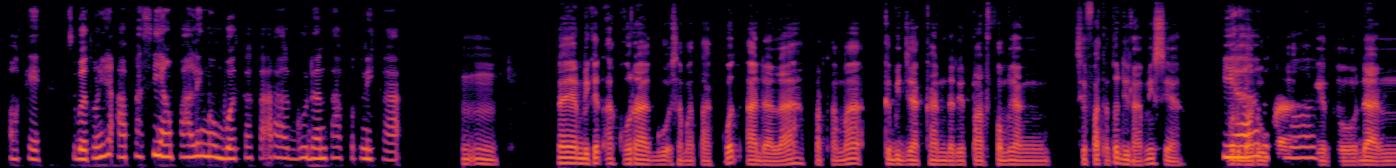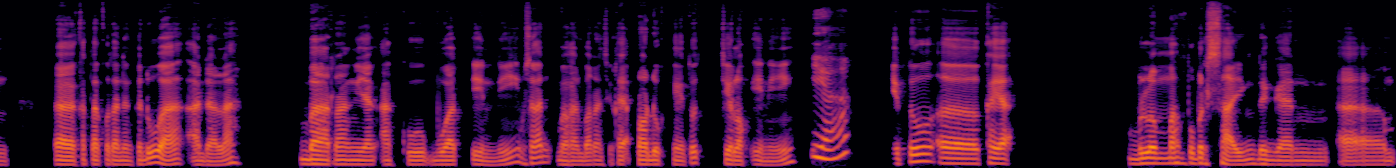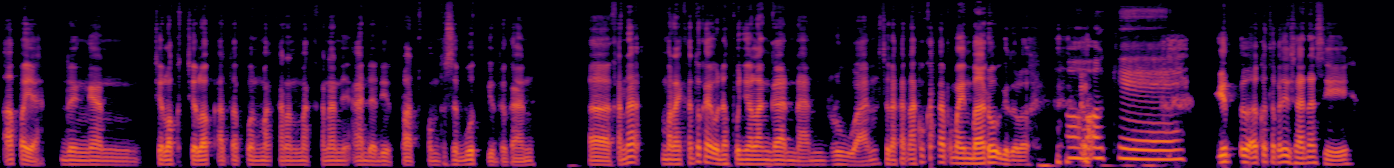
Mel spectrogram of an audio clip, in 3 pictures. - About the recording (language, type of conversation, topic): Indonesian, advice, Bagaimana cara memulai hal baru meski masih ragu dan takut gagal?
- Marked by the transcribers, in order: laughing while speaking: "mampu"; other background noise; chuckle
